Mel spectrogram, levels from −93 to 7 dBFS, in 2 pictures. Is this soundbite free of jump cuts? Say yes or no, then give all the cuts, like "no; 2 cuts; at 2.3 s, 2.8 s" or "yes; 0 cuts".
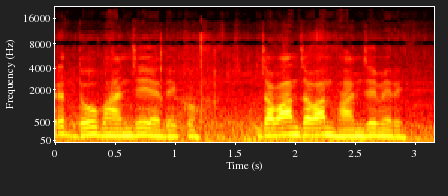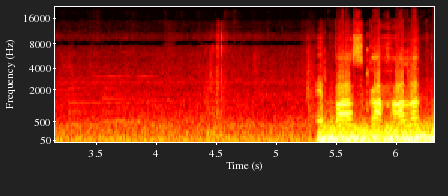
yes; 0 cuts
